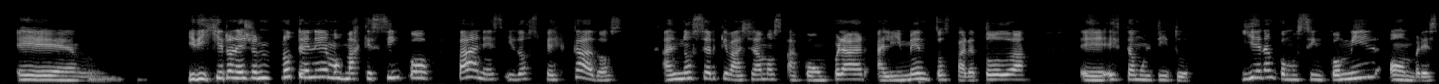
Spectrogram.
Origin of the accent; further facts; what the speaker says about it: Córdoba, Argentina; yo soy argentina, 100% argentina, muy cordobesa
